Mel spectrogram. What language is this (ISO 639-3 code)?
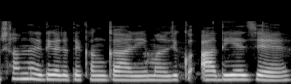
ccp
